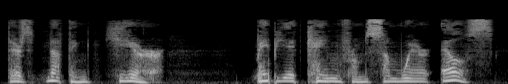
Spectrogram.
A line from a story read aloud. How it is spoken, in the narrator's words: Kaylee whispered directly into his mind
